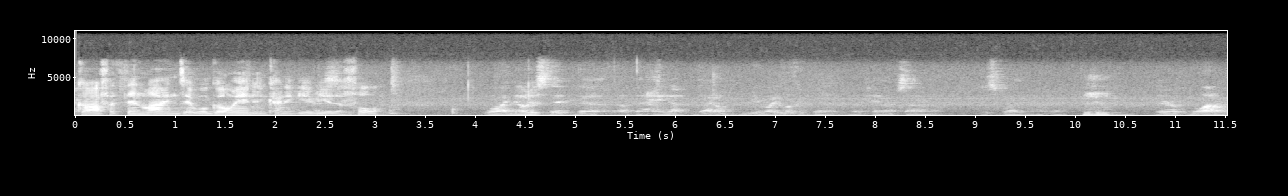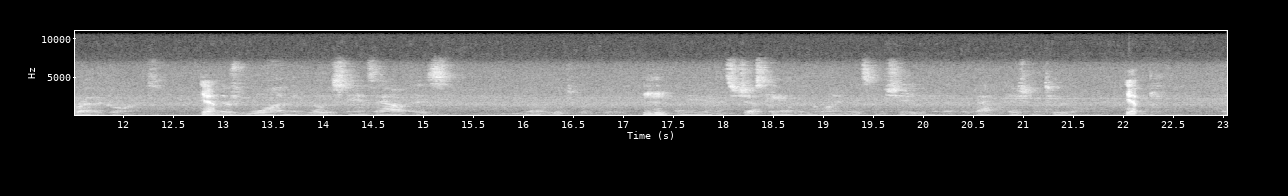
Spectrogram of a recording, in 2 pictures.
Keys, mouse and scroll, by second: 4.1-4.6 scroll down 5.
